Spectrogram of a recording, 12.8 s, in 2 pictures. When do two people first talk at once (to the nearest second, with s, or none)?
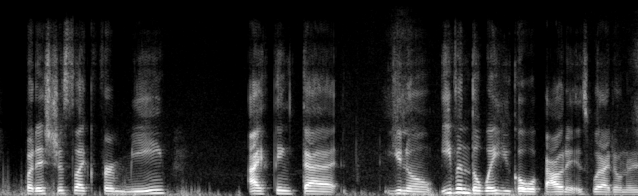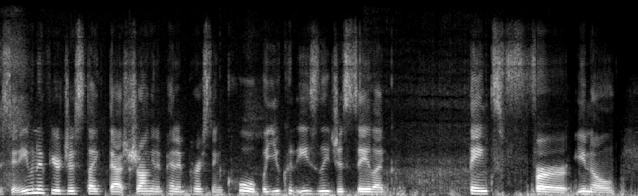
none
